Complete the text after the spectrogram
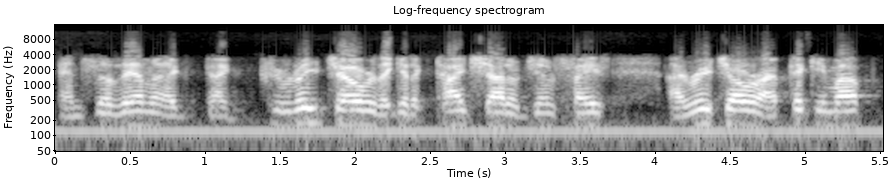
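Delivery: ordinary delivery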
